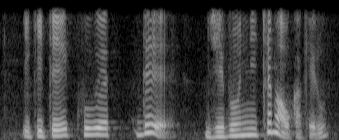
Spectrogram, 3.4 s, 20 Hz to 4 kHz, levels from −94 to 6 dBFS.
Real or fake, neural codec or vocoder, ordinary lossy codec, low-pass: real; none; none; 3.6 kHz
